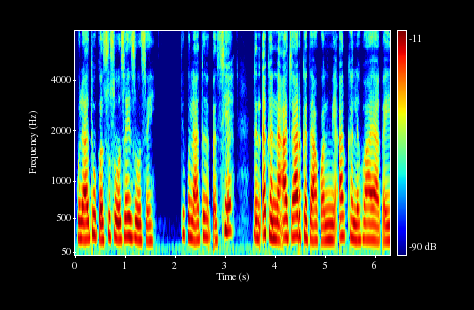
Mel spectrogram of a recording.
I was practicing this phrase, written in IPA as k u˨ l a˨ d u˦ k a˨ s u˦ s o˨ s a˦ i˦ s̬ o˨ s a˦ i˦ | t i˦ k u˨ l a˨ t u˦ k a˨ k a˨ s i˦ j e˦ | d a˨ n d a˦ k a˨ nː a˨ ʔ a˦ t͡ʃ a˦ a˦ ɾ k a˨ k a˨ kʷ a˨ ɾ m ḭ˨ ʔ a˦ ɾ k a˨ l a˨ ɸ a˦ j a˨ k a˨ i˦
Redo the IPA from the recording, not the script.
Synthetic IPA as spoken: k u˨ l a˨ t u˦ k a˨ s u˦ s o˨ s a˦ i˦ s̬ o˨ s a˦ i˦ | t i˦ k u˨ l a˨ t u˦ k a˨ k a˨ s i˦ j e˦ | d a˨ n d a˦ k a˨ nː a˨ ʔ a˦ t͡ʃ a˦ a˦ ɾ k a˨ t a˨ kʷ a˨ l m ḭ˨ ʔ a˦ ɾ k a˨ l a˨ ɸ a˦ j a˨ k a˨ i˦

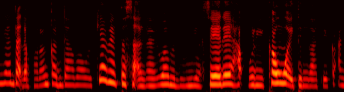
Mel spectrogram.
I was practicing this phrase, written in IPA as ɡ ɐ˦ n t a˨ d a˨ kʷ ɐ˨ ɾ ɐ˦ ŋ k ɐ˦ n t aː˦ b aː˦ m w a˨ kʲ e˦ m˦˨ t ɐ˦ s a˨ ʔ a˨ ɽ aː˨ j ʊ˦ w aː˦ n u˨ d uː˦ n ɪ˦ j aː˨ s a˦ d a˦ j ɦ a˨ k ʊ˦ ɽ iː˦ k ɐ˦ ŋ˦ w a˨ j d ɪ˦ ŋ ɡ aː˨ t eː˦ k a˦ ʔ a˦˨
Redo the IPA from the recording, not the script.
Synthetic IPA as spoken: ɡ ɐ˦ n t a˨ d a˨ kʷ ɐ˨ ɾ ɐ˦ ŋ k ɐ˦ n t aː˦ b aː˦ w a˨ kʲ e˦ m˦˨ t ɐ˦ s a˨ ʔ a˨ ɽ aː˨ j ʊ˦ w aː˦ m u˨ d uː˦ n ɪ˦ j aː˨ s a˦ d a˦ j ɦ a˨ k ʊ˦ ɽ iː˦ k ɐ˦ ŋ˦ w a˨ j t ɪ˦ ŋ ɡ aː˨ t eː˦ k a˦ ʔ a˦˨

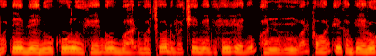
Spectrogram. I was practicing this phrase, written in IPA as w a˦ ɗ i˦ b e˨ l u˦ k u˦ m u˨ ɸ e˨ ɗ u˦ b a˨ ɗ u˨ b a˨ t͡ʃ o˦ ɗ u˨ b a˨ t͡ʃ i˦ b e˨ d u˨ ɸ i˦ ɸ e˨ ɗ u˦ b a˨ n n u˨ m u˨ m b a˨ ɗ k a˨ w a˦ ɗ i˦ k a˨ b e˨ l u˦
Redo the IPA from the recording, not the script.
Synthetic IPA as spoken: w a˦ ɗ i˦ b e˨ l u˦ k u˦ n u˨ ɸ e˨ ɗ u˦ b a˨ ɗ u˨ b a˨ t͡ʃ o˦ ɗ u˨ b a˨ t͡ʃ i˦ b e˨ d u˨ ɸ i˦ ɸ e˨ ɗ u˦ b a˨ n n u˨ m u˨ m b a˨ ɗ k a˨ w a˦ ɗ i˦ k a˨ b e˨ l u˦

